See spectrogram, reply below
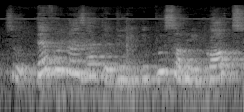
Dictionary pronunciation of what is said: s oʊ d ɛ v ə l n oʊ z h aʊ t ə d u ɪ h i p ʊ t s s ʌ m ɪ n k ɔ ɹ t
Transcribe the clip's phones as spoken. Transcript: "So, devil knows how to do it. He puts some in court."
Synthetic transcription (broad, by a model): s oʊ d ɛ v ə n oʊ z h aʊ t ə d u ɪ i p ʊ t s s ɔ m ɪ k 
